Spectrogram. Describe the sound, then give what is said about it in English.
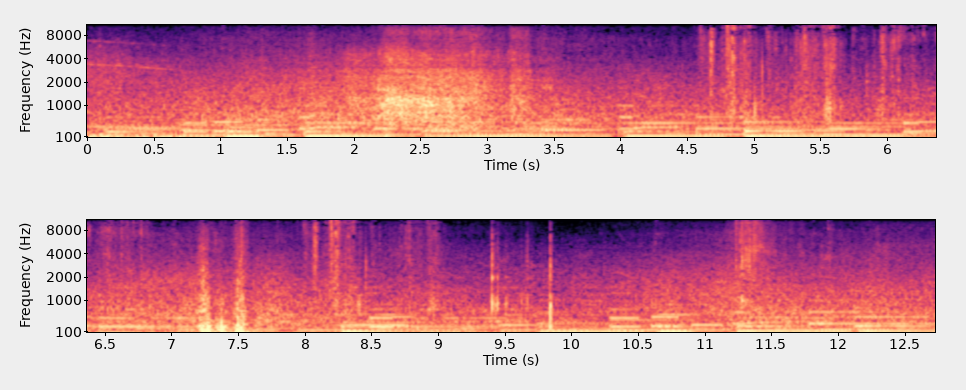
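A car engine hums and rumbles steadily as it drives and pulls in to park by a bench, with a washy rush of noise throughout and a short burst of heavier thumps partway through. “Park over there by the bench.”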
